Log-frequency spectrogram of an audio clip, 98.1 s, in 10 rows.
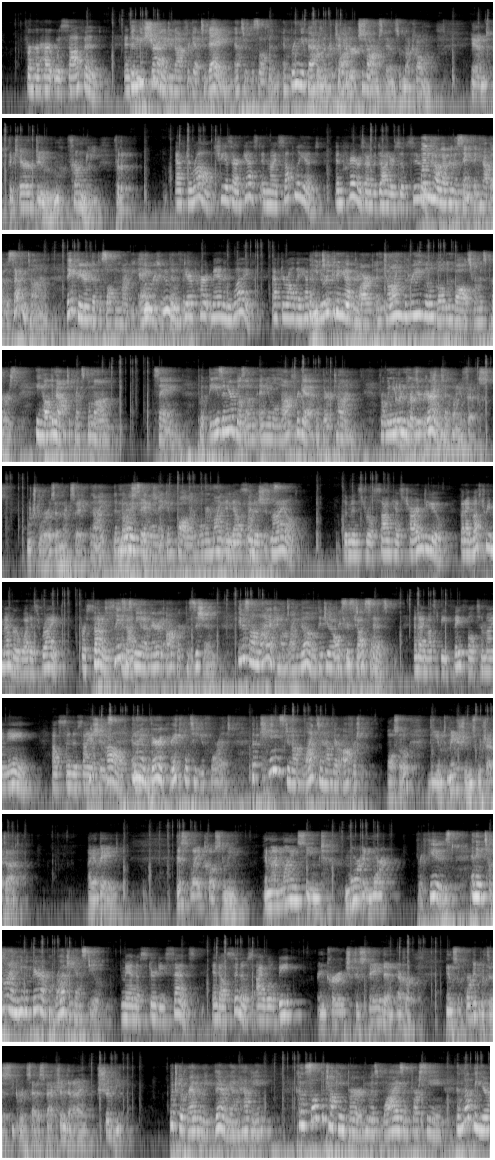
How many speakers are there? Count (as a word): three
